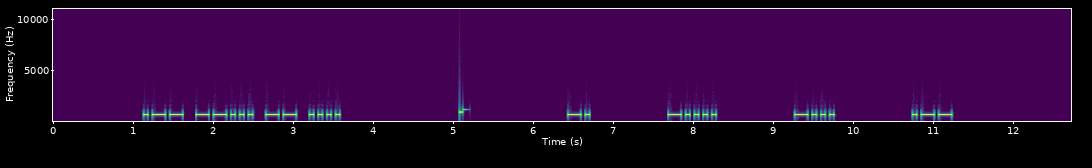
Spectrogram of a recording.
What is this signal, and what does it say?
Morse code, heard as a keyed tone, about 22 wpm, spaced as for 11 wpm, 700 Hz. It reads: W7MH N6BW
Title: USA Call Signs - 6x Character Spacing - 22wpm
